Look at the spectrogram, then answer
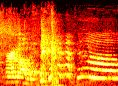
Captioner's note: laughing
